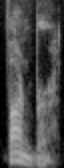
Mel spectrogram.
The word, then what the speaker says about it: Farnborough: I'll try to help if you replace the word borough with B RRR as if you're feeling cold BRR now just pop barn in front of it and bingo you've got Farnborough just like that common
